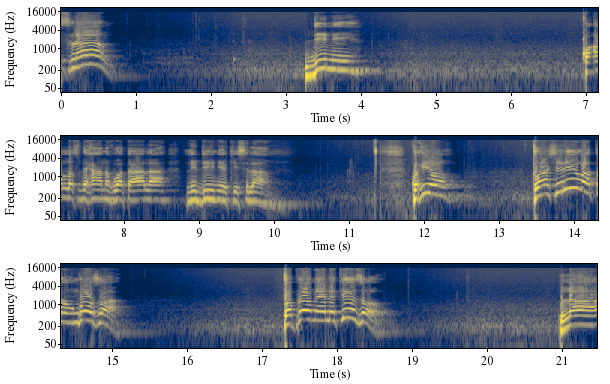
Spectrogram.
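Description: A middle-aged man chants in a melodic voice through a microphone, pausing between phrases.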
